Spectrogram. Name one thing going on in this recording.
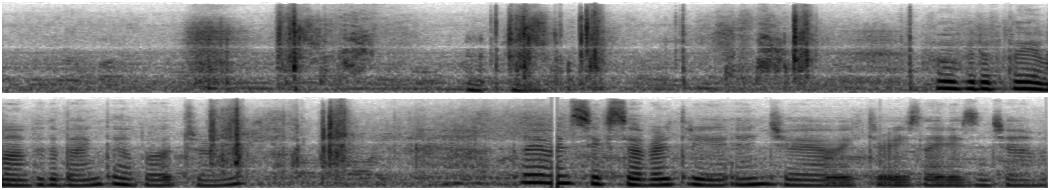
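Playing cards slide and snap on a felt table.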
